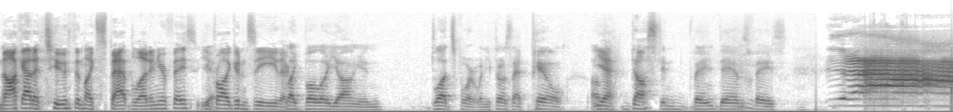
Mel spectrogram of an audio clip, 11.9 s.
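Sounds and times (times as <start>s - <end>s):
speech: 0.0s - 11.9s
voice imitating a slow-motion movie scream: 10.4s - 11.9s.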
